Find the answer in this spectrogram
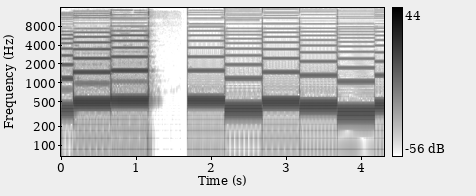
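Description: Intro jingle: a simple electronic melody of plain, steady beeping notes, about two a second, stepping up and down in pitch. It breaks off briefly just over a second in, then carries on.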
